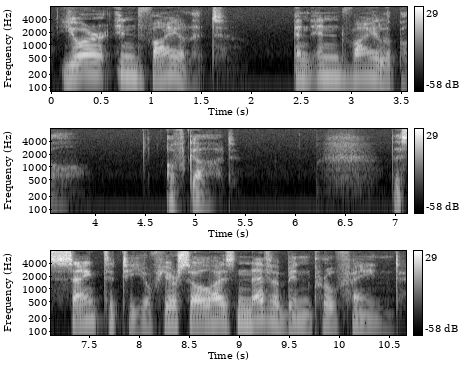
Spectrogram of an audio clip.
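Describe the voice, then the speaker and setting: A man giving a calm, solemn, measured reading of a devotional text, with drawn-out pauses. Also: medium pitch. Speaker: devotional reader.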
